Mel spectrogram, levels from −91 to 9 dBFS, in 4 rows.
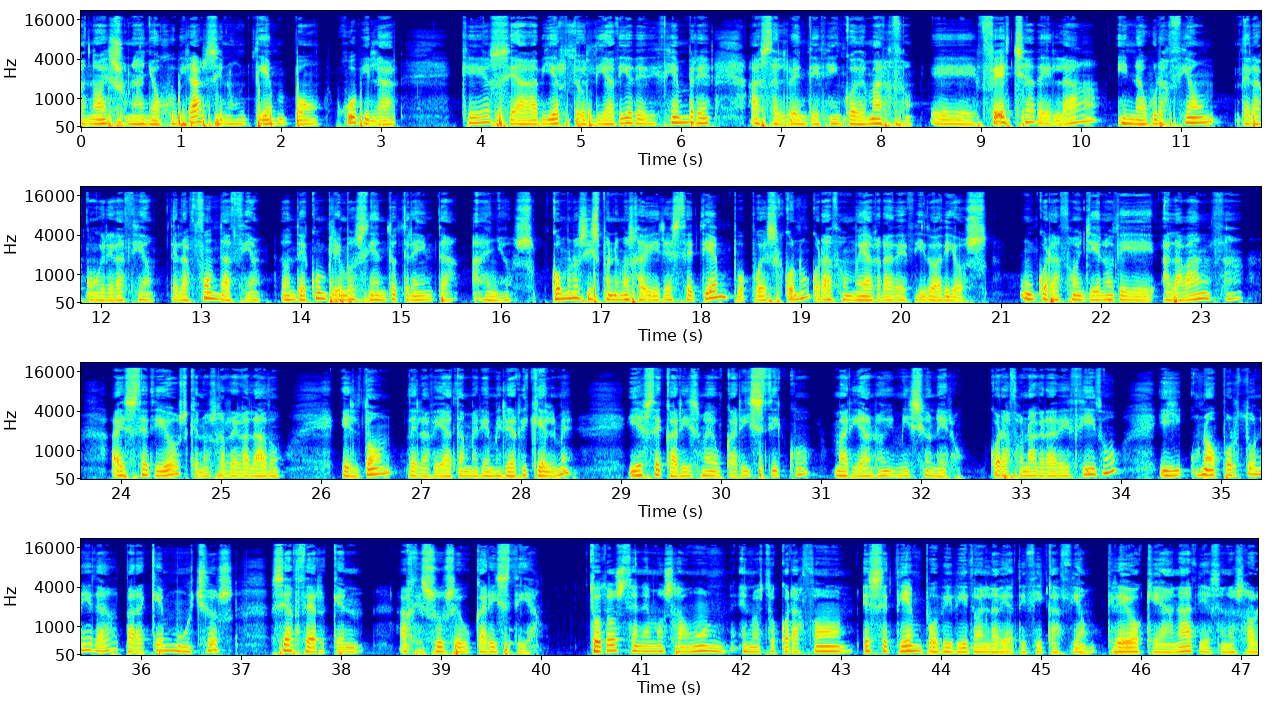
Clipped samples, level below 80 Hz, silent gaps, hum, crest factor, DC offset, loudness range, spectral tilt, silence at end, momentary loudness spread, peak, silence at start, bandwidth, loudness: under 0.1%; -34 dBFS; none; none; 20 dB; under 0.1%; 2 LU; -5.5 dB/octave; 0 s; 8 LU; 0 dBFS; 0 s; 18 kHz; -20 LUFS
